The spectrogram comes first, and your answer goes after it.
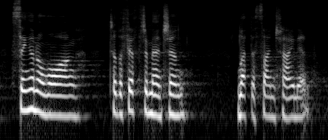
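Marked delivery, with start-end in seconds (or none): none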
